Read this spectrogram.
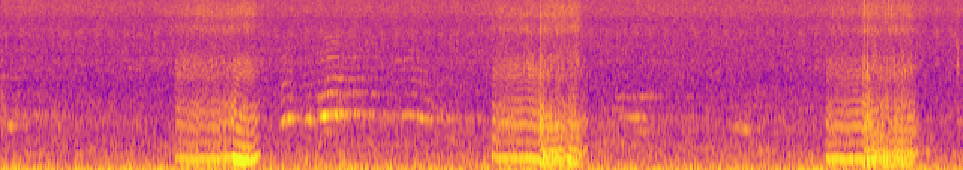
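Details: Cat snoring: soft, faint snores with a whistling tone, about three in ten seconds, over steady background hiss.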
